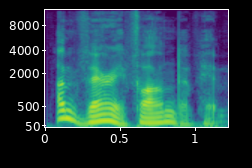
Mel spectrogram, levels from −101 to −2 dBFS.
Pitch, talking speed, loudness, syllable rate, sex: 110 Hz, 245 wpm, -16 LUFS, 5.6 syllables/s, male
